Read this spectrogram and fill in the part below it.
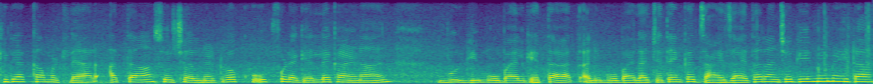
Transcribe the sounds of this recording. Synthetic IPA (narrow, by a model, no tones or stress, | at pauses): kit̪iakːãm̤əʈljaɾat̪ãsoɕəlneʈʋəɾkʰːuːbfuɽɡʱelːekaɾɳãn | buɾɡiːmobajlɡʱɛt̪at̪a̰nimobajlat͡ɕet̪ẽŋkad͡zajd͡zajt̪əɾãɲt͡ɕɔɡemimɛɭʈa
